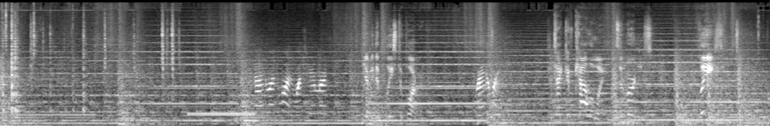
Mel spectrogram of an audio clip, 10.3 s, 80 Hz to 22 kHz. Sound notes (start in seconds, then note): 0.1 scary music; 3.9 ringing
